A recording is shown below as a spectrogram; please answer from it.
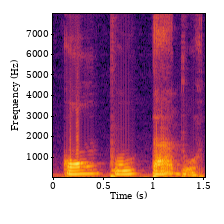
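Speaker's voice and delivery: "Computador" spoken very slowly, syllable by syllable. Shown as a demonstration. Teacher counting syllables on a child's page, sounding out slowly. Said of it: "Tem quatro sílabas".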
